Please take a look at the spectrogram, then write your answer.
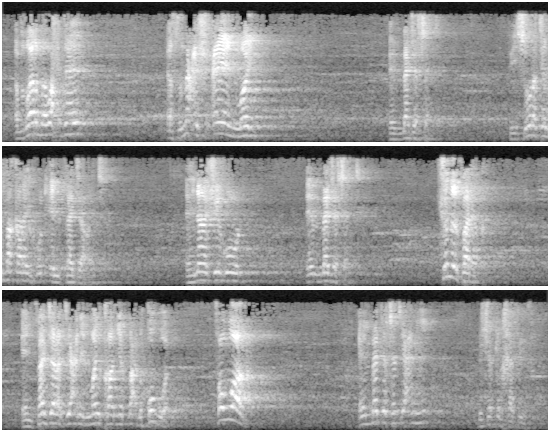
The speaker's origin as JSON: {"language": "Arabic", "town": "Karbala", "region": "Karbala Governorate", "country": "Iraq", "said": "بالأول كان يصير عرق حتى عندنا في كربلاء ترى على المي"}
